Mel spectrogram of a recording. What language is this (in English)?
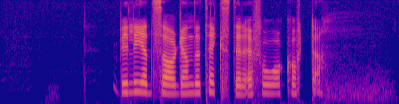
Swedish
